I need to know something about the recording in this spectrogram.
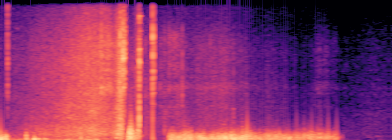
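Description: A golf club swings and strikes a ball with a sharp click.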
